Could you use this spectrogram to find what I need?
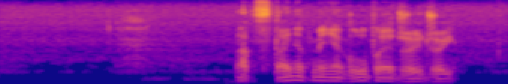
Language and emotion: Russian, neutral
